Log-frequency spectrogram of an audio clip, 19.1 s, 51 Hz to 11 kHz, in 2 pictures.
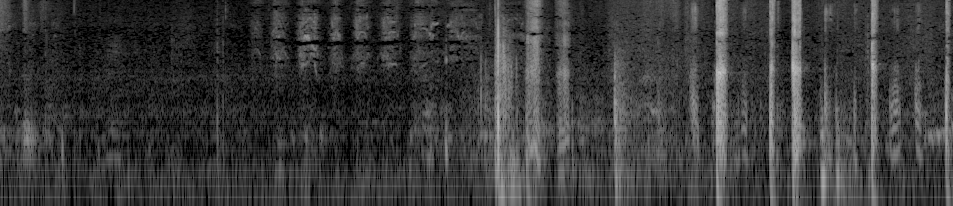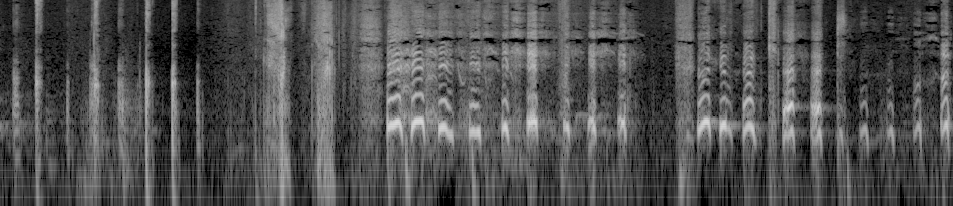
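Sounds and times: man laughing hard: 2.6 - 5.5, 13.4 - 19.0.

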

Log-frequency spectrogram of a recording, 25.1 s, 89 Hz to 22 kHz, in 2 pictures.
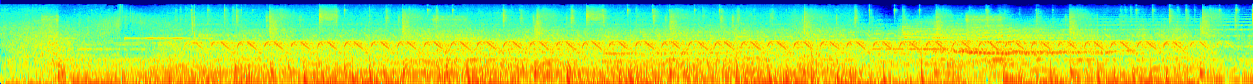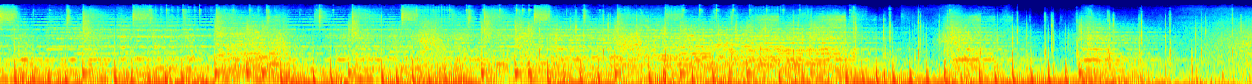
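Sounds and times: background music with steady beat: 0.6 - 24.6
police siren yelping: 1.2 - 12.7.

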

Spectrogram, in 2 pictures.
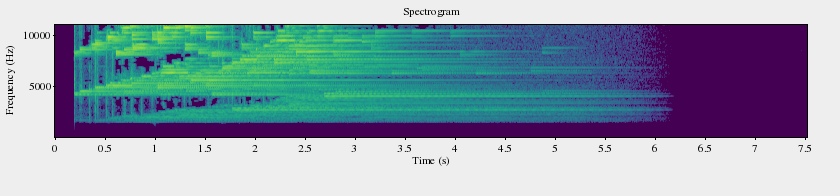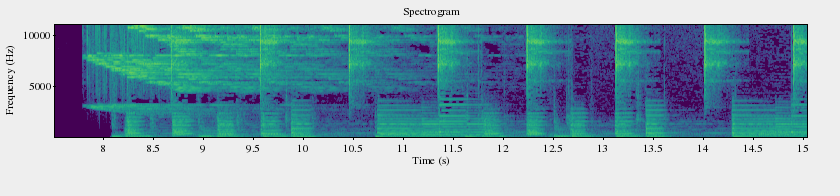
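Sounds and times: high ringing chime tones: 0.2 - 6.1, 7.8 - 11.2.

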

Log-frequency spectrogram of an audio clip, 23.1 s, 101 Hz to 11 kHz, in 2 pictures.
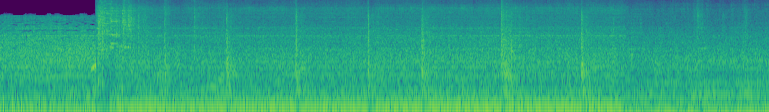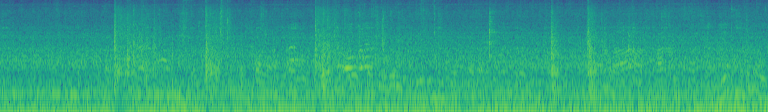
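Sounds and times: vehicle engine droning: 0.0 - 23.0
sharp knocks and cracks: 3.4 - 3.6, 4.4 - 4.7, 5.5 - 6.6, 7.5 - 8.0, 8.7 - 9.0, 13.2 - 14.0, 14.6 - 15.1, 16.2 - 17.4, 19.8 - 20.7.

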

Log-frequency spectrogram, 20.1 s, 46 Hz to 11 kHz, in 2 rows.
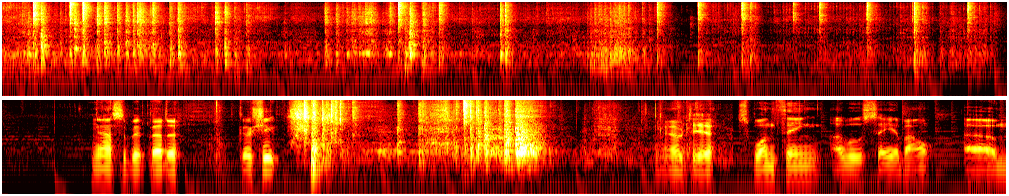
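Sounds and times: spinning tops clashing: 0.0 - 5.3.

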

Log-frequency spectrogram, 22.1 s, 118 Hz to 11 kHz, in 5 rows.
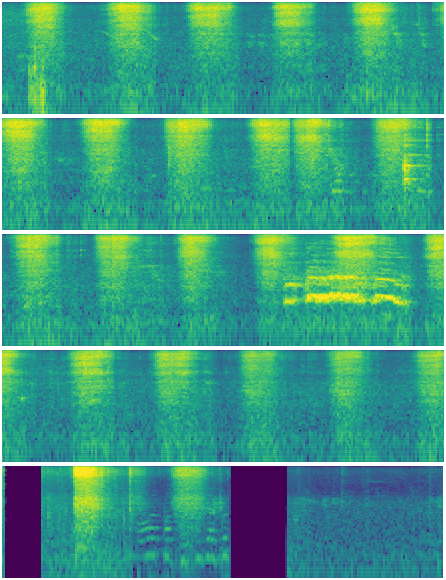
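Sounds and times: stone roller scraping on stone: 6.1 - 10.9
rooster crowing: 11.6 - 13.0.

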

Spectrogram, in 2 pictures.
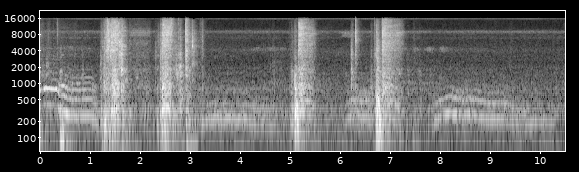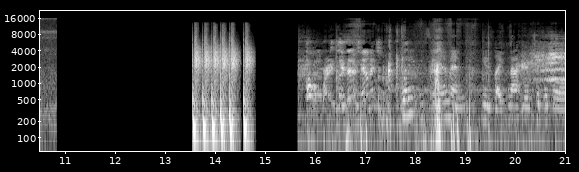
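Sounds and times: low wavering animal call: 0.0 - 1.2
kitten hissing and spitting: 1.2 - 3.4, 5.0 - 5.6, 6.2 - 7.4.

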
